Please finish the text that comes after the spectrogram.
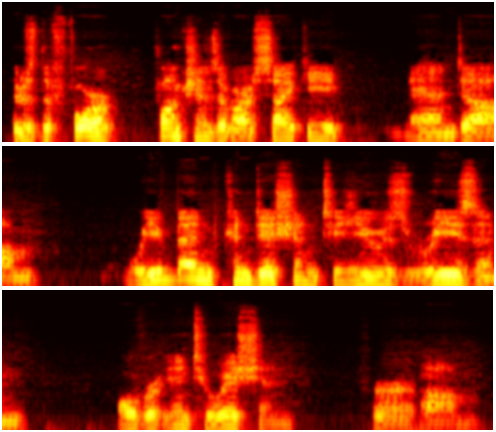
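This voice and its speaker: A man's voice: mid-range voice, rough recording. An American man in his sixties from South Dakota, talking casually and reflectively as a podcast guest, often searching for his words. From South Dakota, United States.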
